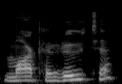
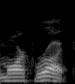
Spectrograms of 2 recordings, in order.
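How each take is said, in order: First: The name is said with a Dutch-like pronunciation. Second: The name is said with an English pronunciation. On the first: "it's two syllables" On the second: "We would say Mark Rutte probably"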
